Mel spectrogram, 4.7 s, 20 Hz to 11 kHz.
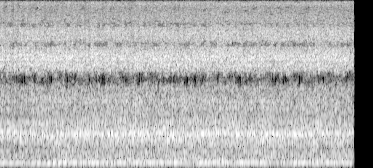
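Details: Payne/Bryant furnace PG9MAA060120AFKA blower before any repair: loud steady rushing roar with a low hum underneath, far noisier than a healthy blower; cause not pinned down.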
